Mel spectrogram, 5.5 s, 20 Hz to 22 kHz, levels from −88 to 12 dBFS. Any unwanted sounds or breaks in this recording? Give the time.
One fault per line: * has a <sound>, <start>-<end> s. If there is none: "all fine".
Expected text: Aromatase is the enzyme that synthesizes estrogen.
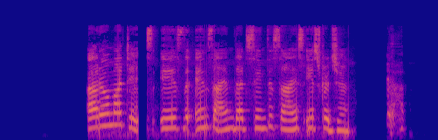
* has a dropout, 1.7-1.8 s
* has a cough, 4.8-5.1 s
